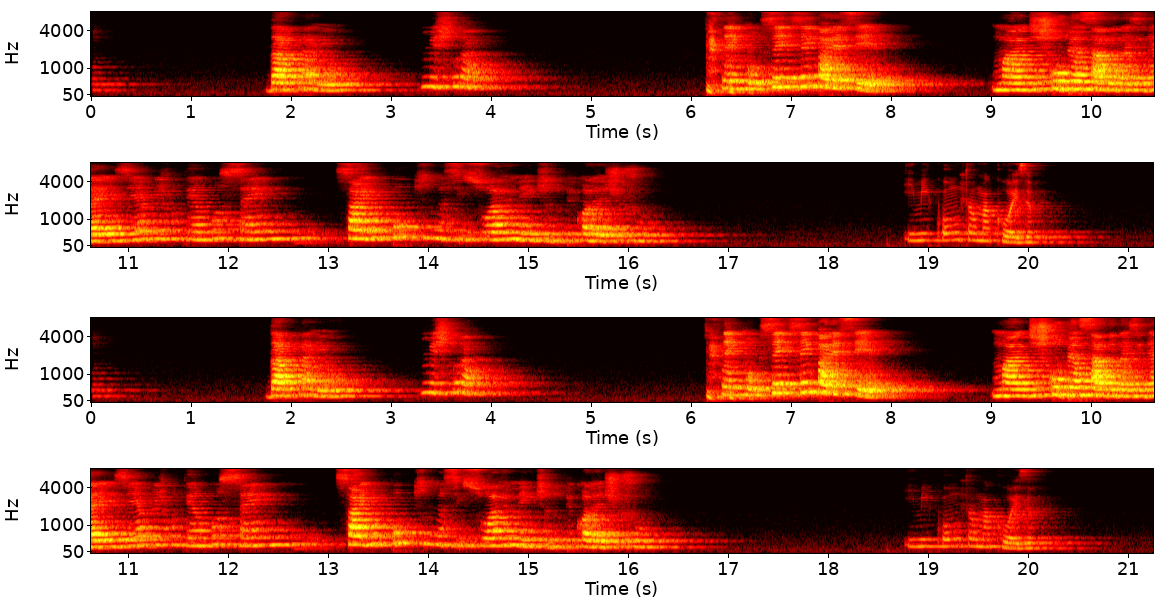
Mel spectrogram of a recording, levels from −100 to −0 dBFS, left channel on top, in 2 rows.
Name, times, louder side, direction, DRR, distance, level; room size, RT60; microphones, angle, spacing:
voice 1, 1.7-2.6 3.3-3.8 6.3-7.8 9.0-12.8 13.1-16.2, right 1 dB, 45° right, -8 dB, 2.5 m, -29 dB
voice 2, 18.8-20.1, left 2 dB, 40° left, 9 dB, 0.6 m, -40 dB
11.5 x 5.3 x 3.2 m, 1.2 s
head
